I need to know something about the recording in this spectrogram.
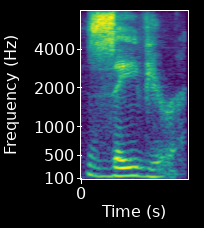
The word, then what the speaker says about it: Xavier: real world and it's pronounced like any other word in the English language that starts with X like xylophone xenophobe circ sees Xena Warrior Princess that is to say it's pronounced Xavier which means it's kind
